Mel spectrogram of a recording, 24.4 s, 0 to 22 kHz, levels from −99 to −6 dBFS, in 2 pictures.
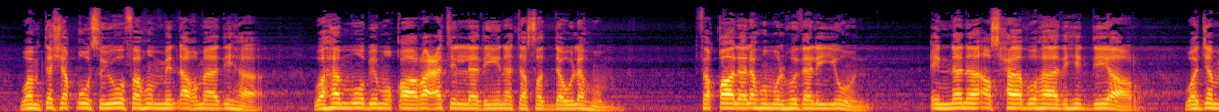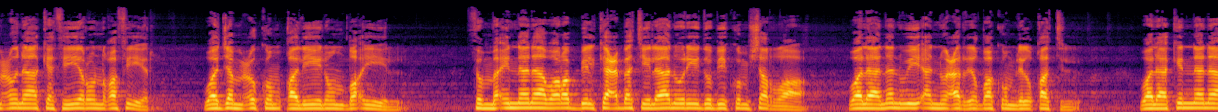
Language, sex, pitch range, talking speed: Arabic, male, 140-155 Hz, 90 wpm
